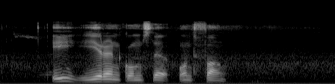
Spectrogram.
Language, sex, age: Afrikaans, male, 20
